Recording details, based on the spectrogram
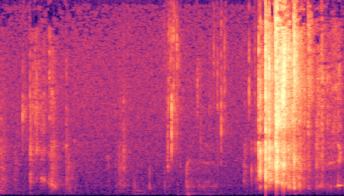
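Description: Tortilla chips crunched and chewed up close at a Tex-Mex mukbang meal, with faint mouth sounds first, then a loud burst of crisp crunching near the end.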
